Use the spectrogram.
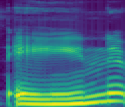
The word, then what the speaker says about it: Ain: My name is Ain, pronounced like rain.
